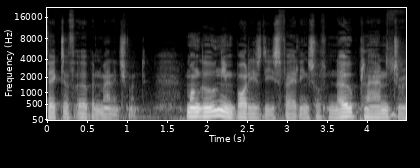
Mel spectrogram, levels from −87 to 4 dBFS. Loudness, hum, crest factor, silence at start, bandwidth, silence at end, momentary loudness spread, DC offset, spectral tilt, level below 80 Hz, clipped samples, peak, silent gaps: -19 LUFS; none; 16 dB; 0 s; 14.5 kHz; 0 s; 15 LU; under 0.1%; -7.5 dB/octave; -46 dBFS; under 0.1%; -4 dBFS; none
